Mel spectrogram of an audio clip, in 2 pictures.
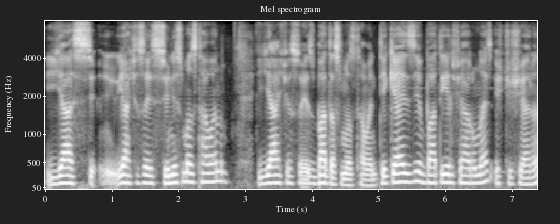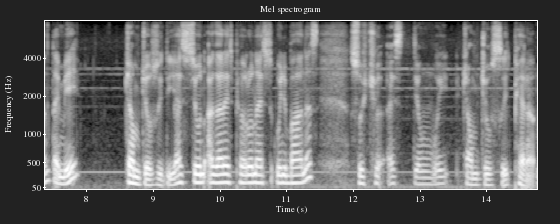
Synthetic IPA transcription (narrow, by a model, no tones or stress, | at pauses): jasjaːt͡ʃʰis̬ɐsʲsʲinismɐnzt̪ʰɐʋɐnjaːt͡ʃʰiso̰ḭs̬bɐt̪ɐsmɐnzt̪ʰɐʋɐ̰nt̪ʲekʲaːzʲibat̪ɨjilʲfʲiaɾunaːsʲiʃt͡ʃʰiʃɐɾɐnt̪ɐ̰mʲe | t͡ʃɐmt͡ʃɐws̬ɨt̪ʲijaːsʲsʲinɐ̰ɡɐɾɐsʲpʲʰeɾonaːjsʲkunʲibaːnɐssut͡ʃʰiɐ̰sʲt̪ʲiʋɨjt͡ʃɐmt͡ʃɐwsɨt̪̚ʲpʰeɾa̰n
